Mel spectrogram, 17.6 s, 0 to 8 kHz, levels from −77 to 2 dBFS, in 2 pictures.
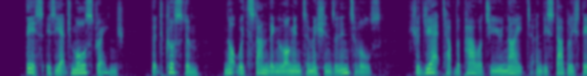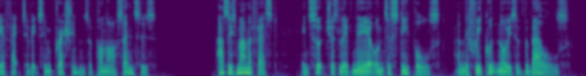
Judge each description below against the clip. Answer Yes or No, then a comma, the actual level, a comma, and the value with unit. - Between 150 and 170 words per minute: Yes, average, 155 wpm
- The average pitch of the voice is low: Yes, low, 115 Hz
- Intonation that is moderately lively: Yes, average, 4.3 semitones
